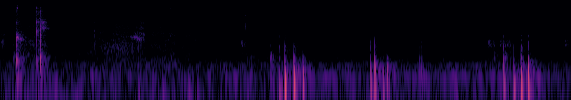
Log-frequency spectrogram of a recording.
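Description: A large, flat, solid round cork trivet about the size of a plate is held up in both hands and scratched and tapped with long painted fingernails. Two soft taps open the clip, followed by a faint, airy scratching across the surface. Then come quiet clusters of dull, low, muffled taps that die away almost instantly.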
